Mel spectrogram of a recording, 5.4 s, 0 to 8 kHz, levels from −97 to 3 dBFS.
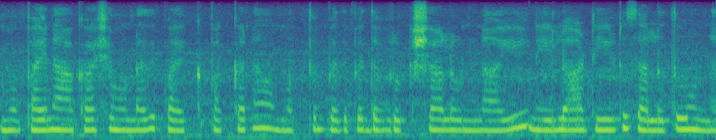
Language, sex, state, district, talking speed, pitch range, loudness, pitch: Telugu, female, Andhra Pradesh, Guntur, 135 wpm, 220-230 Hz, -17 LUFS, 225 Hz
